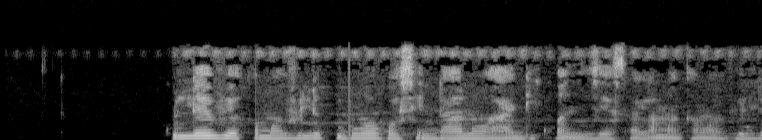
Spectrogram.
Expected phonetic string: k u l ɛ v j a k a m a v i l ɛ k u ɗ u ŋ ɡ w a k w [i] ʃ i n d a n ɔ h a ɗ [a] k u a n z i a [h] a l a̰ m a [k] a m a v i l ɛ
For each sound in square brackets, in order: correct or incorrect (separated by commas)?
incorrect, incorrect, incorrect, correct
